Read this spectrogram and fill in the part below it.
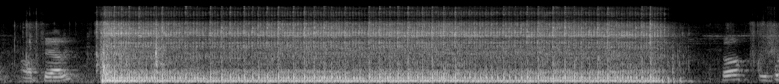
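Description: A chainsaw engine runs loudly and steadily.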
